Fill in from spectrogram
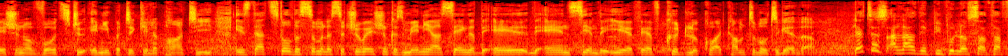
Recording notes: LIVE from the IEC Nerve Centre in Pretoria.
